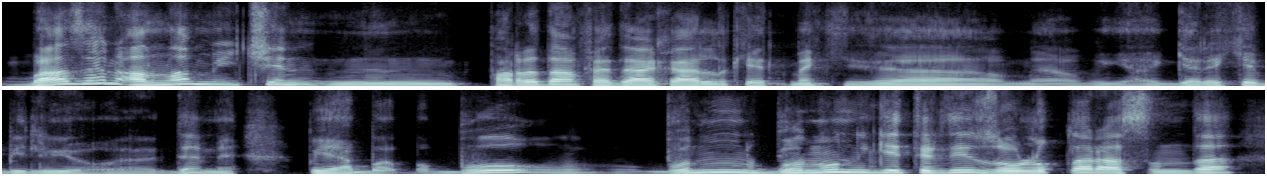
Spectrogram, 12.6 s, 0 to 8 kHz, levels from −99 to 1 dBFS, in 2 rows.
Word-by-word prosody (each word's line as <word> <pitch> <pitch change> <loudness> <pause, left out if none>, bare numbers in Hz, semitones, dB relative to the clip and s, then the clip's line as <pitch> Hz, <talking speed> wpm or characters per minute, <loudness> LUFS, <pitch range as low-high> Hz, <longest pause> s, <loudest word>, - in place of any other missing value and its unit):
Bazen 245 - +5
anlam 200 +5 +3
için, 195 0 -3 0.8
ııı, - - -9 0.2
paradan 150 +4 +3
fedakârlık 140 +1 +2
etmek, 130 +1 -5
aaa, 120 -2 -4
ya 115 -1 -13
ya 115 0 -12
gerekebiliyor, 115 -4 -5
ııı, 95 +2 -14
değil 165 +4 -4
mi? 115 -7 -7 0.4
Ya, 125 0 -1
bab 130 - -8
bu 155 - -2 0.2
bunun, 170 - 0
bunun 195 +6 +3
getirdiği 185 +1 +2
zorluklar 165 +1 +2
aslında, 155 +2 +1
145 Hz, 105 wpm, -21 LUFS, 120-175 Hz, 0.8 s, Bazen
